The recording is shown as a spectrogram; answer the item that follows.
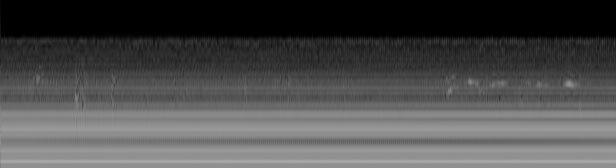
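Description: Steady electrical hum: a constant stack of evenly spaced tones, the kind of interference a security camera's built-in microphone circuit picks up.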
